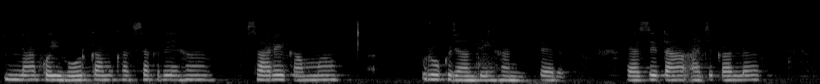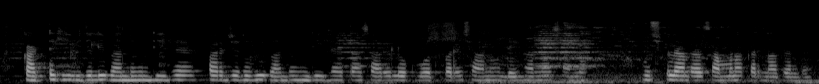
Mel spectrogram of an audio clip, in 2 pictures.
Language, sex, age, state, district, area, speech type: Punjabi, female, 45-60, Punjab, Ludhiana, urban, spontaneous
